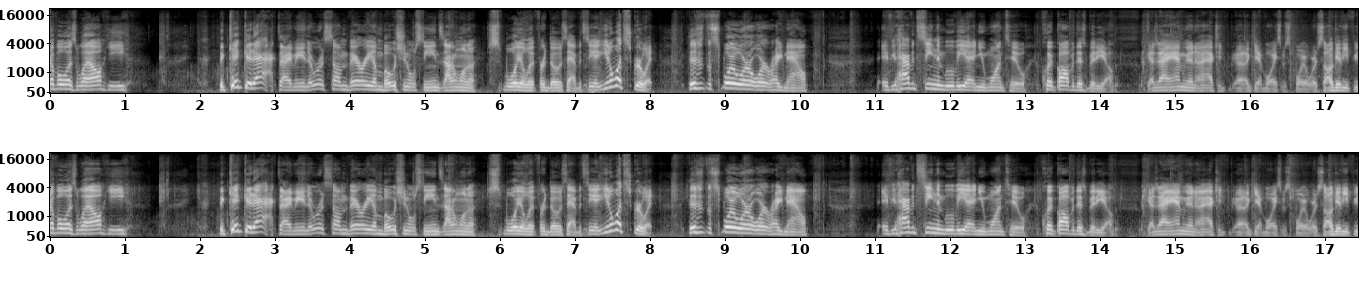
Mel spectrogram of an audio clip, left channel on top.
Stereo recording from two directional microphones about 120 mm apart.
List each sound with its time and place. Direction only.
0.0 s speech: 40° left (ahead or behind)
2.2 s speech: 50° left (ahead or behind)
8.4 s speech: 40° left (ahead or behind); by 14.2 s 20° left (ahead or behind)
14.7 s speech: 35° left (ahead or behind)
